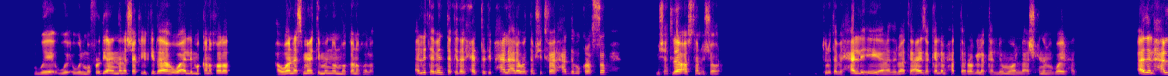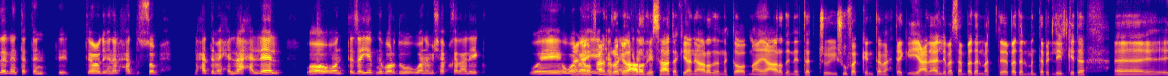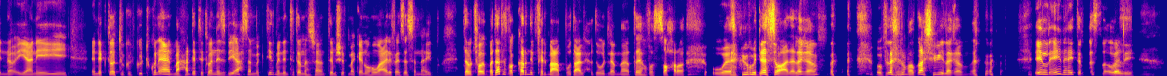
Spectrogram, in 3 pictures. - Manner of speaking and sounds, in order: unintelligible speech; laugh; laughing while speaking: "وداسوا على لغم"; tapping; laugh
- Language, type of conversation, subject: Arabic, podcast, بتعمل إيه أول ما الإشارة بتضيع أو بتقطع؟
